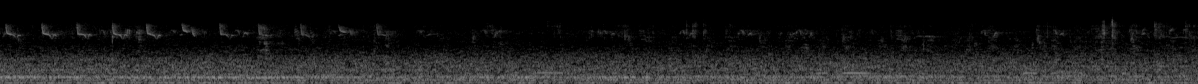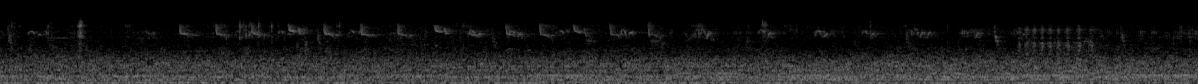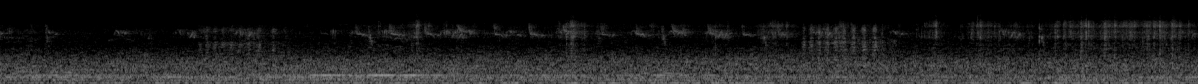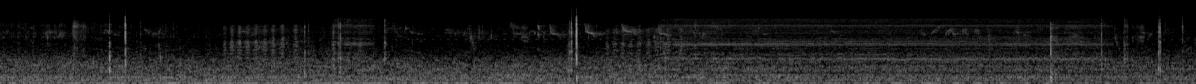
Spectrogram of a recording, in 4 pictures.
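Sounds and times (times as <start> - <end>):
birds chirping: 0.0 - 47.9
steady low hum: 0.0 - 47.9
harsh rasping bird calls: 31.6 - 33.1, 38.1 - 40.0, 41.4 - 47.7.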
